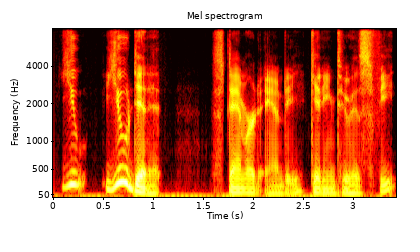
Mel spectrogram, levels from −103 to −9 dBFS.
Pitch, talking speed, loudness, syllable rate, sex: 110 Hz, 155 wpm, -20 LUFS, 5.1 syllables/s, male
